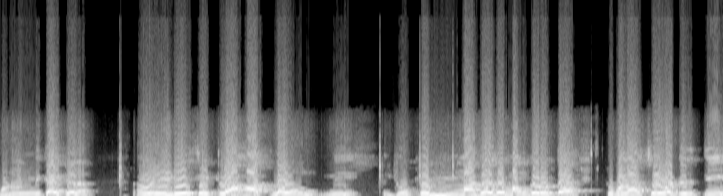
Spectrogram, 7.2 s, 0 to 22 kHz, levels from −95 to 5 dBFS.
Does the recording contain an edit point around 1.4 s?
no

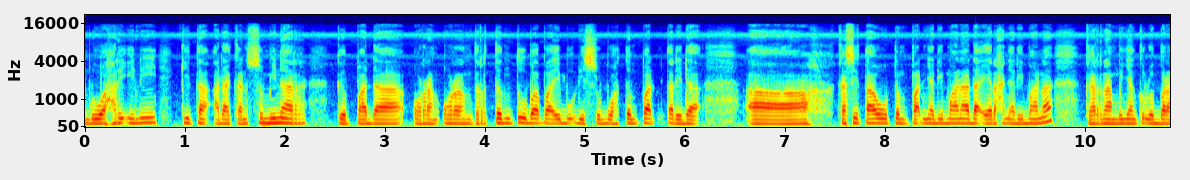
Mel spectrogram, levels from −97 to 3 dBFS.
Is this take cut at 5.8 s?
yes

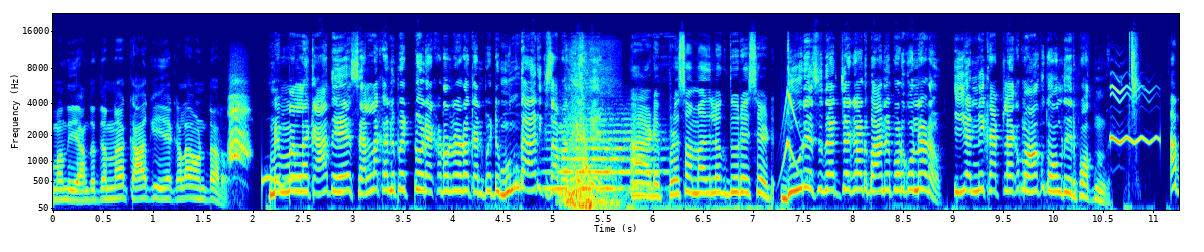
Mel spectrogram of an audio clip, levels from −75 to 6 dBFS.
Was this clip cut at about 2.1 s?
yes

